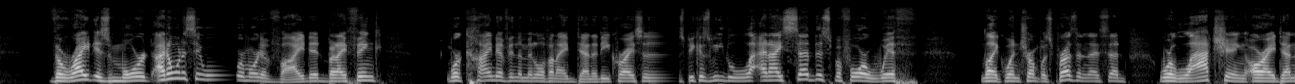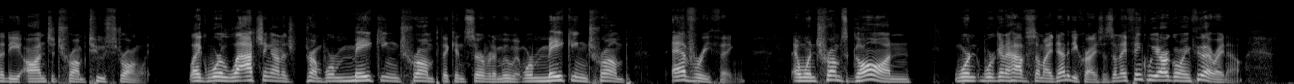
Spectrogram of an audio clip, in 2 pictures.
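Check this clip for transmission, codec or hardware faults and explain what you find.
The speech shows several transmission faults typical of a network call: three freezes, two skips, a stretch of slow-down and two stretches of speed-up.

Call audio freeze at 2.07 to 2.39 s, just after "don't want to say", at 6.49 to 6.81 s, and at 15.87 to 16.03 s, after "we're latching onto". The likely cause is packets held up in transit, leaving the jitter buffer empty. The receiver extends the last sound as a fading buzz for 294 ms and 299 ms in the first two freezes, and for 140 ms in the third, which ends in 40 ms of silence. Speech then resumes where it stopped, with nothing lost.

Skip ahead at 2.59 to 2.62 s and at 7.17 to 7.20 s. Here audio was discarded, in transit or by an overflowing jitter buffer, while later packets were already waiting. Playback jumps forward over roughly a tenth of a second at the first point and about a fifth of a second at the second. 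Only a few milliseconds of fill bridge each join, so the speech on either side is spliced almost directly.

Jitter buffer slow-down from 2.90 to 10.00 s. The buffer was short, so the receiver repeated individual pitch periods and fragments of pauses to build a reserve, adding 288 ms in total. The speech runs at 96% speed with unchanged pitch, and sounds come out slightly drawn out. This stretch contains the freeze at 6.49 s and the skip at 7.17 s.

Jitter buffer speed-up from 11.63 to 14.82 s, after "was president I said", and from 22.44 s to the end. Here the buffer held more audio than its target, so the receiver trimmed short runs of pitch periods, roughly 0.3 s in each stretch. The speech plays at 108% and 107% speed respectively, with pitch held steady, and sounds hurried.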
